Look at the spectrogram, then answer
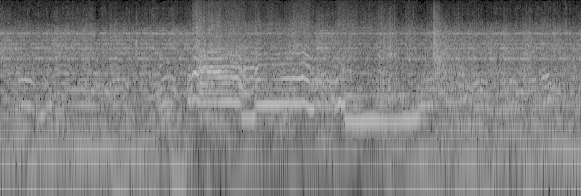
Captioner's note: dog whimpering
